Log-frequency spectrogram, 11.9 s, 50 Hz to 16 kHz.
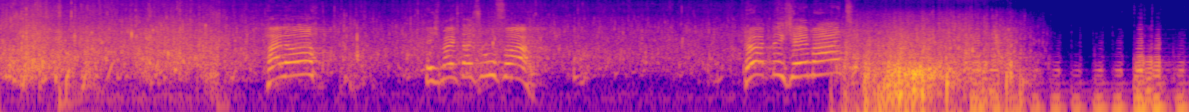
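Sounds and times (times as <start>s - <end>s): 
running water gurgling: 0.0s - 10.4s
speech: 2.7s - 3.3s, 4.2s - 5.5s, 7.4s - 9.5s
low bubbling plops: 8.4s - 10.6s.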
